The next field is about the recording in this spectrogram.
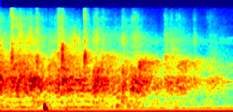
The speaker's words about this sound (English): Give the Lord a hand clap of praise and worship Him as you're being seated this morning.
